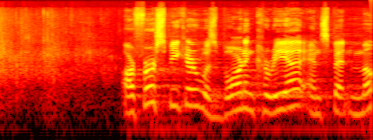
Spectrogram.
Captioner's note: cheers and Applause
